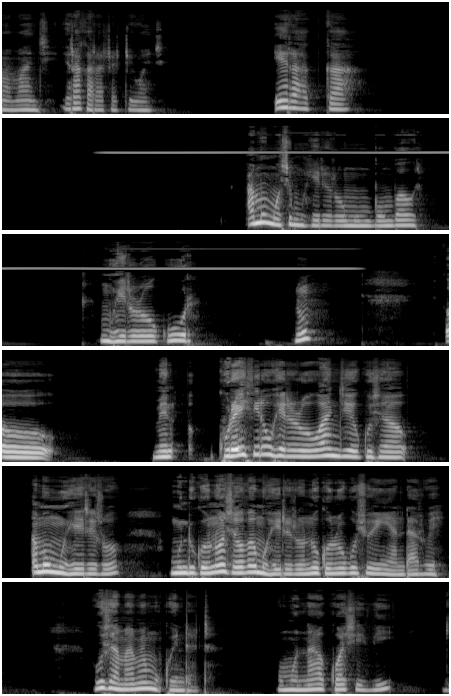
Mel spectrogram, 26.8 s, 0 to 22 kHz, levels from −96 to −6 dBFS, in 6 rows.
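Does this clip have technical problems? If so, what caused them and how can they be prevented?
Yes. A feedback whistle runs from 5.37 to 12.59 s, a thin tone at 6.1 kHz that swells and fades slowly, sitting around 15 dB below the speech. It is likely caused by the loudspeaker-to-microphone loop sitting at the edge of feedback, so that one frequency keeps ringing without growing into a howl. To prevent it, reduce monitor gain, move the microphone away from the loudspeakers, or notch out 6.1 kHz.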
